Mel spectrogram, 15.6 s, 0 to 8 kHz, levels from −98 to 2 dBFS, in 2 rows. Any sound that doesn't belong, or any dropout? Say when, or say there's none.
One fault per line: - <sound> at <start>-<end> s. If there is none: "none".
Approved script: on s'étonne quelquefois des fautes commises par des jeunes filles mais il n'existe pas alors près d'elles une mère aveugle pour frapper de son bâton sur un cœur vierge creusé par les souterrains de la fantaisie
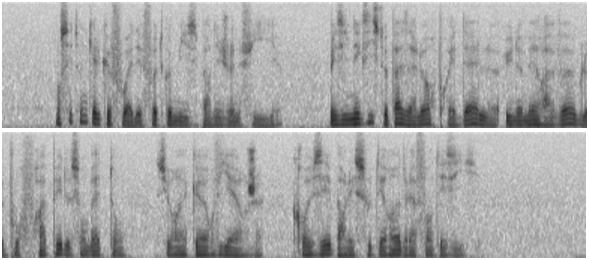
none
